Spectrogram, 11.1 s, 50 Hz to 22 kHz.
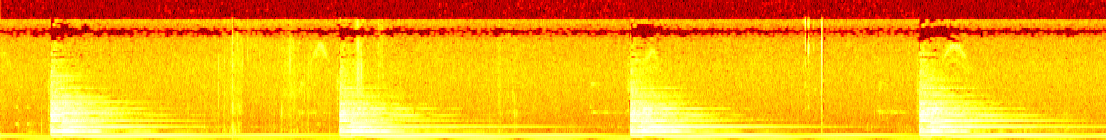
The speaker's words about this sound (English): Well, that was the bells as we heard them at the Hohenzollernsburg Fortress, which is one of our top 10 things to do in the city of Salzburg.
